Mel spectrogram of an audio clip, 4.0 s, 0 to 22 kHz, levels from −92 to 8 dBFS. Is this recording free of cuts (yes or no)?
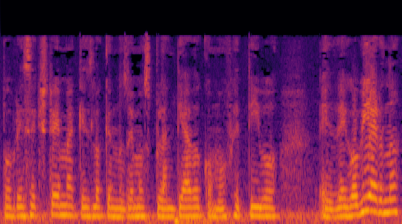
yes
